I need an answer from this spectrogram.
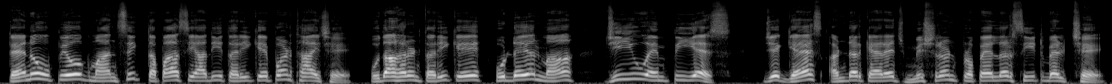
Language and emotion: Gujarati, neutral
